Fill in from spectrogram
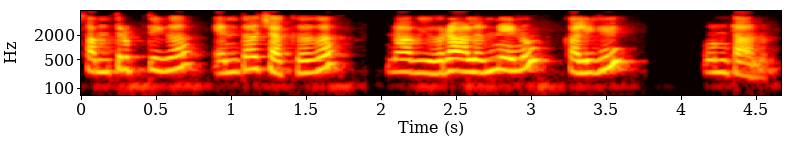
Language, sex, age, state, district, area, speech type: Telugu, female, 45-60, Telangana, Medchal, rural, spontaneous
